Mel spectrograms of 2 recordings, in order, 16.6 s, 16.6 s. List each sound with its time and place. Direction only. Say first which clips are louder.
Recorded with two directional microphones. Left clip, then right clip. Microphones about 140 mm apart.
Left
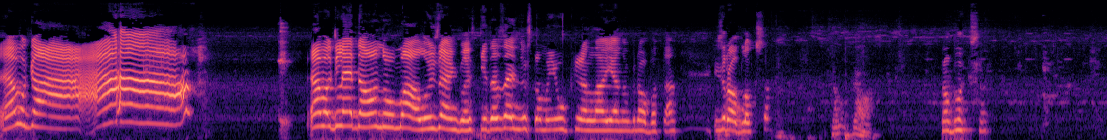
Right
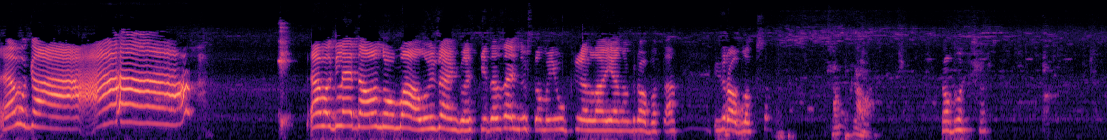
0.0 s baby cry: left 2 dB; 15° left (ahead or behind)
4.6 s a sound: left 3 dB; 15° left (ahead or behind)
7.5 s a woman's voice: left 5 dB; 15° left (ahead or behind)
14.1 s speech: left 3 dB; 25° left (ahead or behind)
